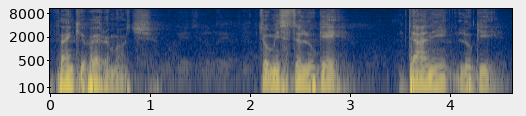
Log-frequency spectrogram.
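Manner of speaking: loud, projected voice; speaking up. Real, not acted. Questioner thanking the panel and naming the candidate, loudly projected. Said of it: "speak up".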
